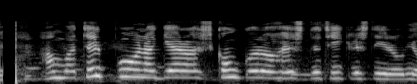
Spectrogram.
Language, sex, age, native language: Icelandic, male, 12, Icelandic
